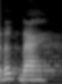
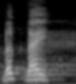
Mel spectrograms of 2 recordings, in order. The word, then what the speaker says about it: đất đây: Thật ra cái chữ đất đai đó, nói cho đúng là chữ đất đây nè, đất ở đây nè, chứ không phải đất đai. Mình nói riết nó thành trại thành cái chữ đất đai, chứ đúng ra là mình phải đọc là đất đây, tức là đất này chúng ta đang ở.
